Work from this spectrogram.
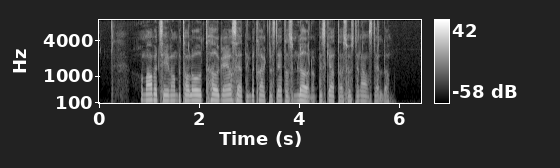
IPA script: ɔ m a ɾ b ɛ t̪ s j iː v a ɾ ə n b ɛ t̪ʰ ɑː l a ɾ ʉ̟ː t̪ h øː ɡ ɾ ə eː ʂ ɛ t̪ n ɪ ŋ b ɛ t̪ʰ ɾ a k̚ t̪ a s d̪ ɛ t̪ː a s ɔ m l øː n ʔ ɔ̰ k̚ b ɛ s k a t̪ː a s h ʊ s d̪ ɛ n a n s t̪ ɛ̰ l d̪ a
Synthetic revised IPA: ɔ m a ɾ b ɛ t̪ s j iː v a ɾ ə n b ɛ t̪ʰ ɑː l a ɾ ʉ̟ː t̪ h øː ɡ ɾ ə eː ʂ ɛ t̪ n ɪ ŋ b ɛ t̪ʰ ɾ a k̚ t̪ a s d̪ ɛ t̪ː a s ɔ m l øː n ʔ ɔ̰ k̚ b ɛ s k a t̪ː a s h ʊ s d̪ ɛ n a n s t̪ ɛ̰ l d̪ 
